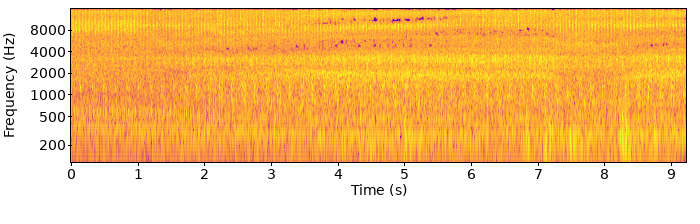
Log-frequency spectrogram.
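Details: BMW M62B44TU V8 at idle with stock exhaust: a loose, uneven rattle near the front of the engine, suspected slack timing chain, which prompted replacing the chain tensioner with an aftermarket INA part (BMW 11317531813); timing chain rattle.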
